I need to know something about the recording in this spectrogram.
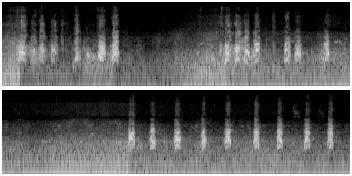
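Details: Two dogs bark in a dense, yappy flurry, then pause briefly with a murmur of background noise before rapid, evenly spaced barks resume and continue nearly once per second to the end.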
